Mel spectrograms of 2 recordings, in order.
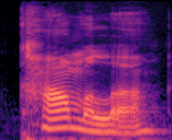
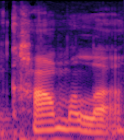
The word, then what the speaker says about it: Kamala: we want to give kamla I try to say her name Kamala look she made sure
